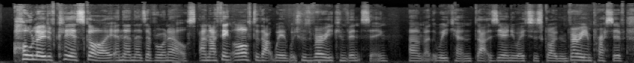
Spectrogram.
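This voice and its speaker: This woman has an unremarkable speaking voice at a medium pitch with ordinary pitch variation. The recording is very clean, with a silent background. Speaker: radio host. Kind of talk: radio sports show presenting. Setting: studio.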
